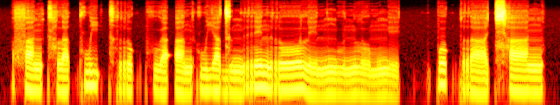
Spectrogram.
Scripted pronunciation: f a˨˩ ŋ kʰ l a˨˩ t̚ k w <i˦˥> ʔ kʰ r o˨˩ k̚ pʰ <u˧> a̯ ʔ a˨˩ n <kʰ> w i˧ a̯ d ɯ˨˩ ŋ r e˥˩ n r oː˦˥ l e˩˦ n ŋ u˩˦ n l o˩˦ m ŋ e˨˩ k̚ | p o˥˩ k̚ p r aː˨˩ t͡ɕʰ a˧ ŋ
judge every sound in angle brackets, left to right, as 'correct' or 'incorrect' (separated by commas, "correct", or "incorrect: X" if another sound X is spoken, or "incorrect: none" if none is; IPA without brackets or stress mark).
correct, incorrect: u˩˦, incorrect: k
